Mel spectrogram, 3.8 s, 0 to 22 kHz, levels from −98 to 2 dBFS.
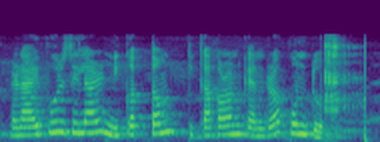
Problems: background sounds at intervals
